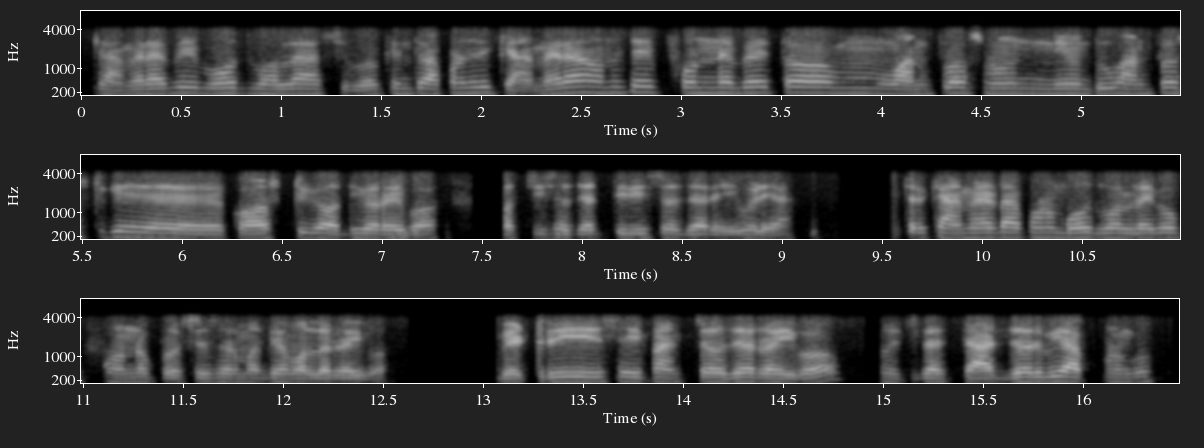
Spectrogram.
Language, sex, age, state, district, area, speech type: Odia, male, 18-30, Odisha, Puri, urban, conversation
